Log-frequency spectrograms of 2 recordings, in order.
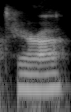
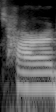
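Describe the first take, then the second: First: The first syllable does not sound like 'tar'. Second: The first syllable sounds like 'tar'. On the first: The speaker calls it wrong. "not Tara" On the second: The speaker calls it right. "it's pronounced Tara, Guitar, star"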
